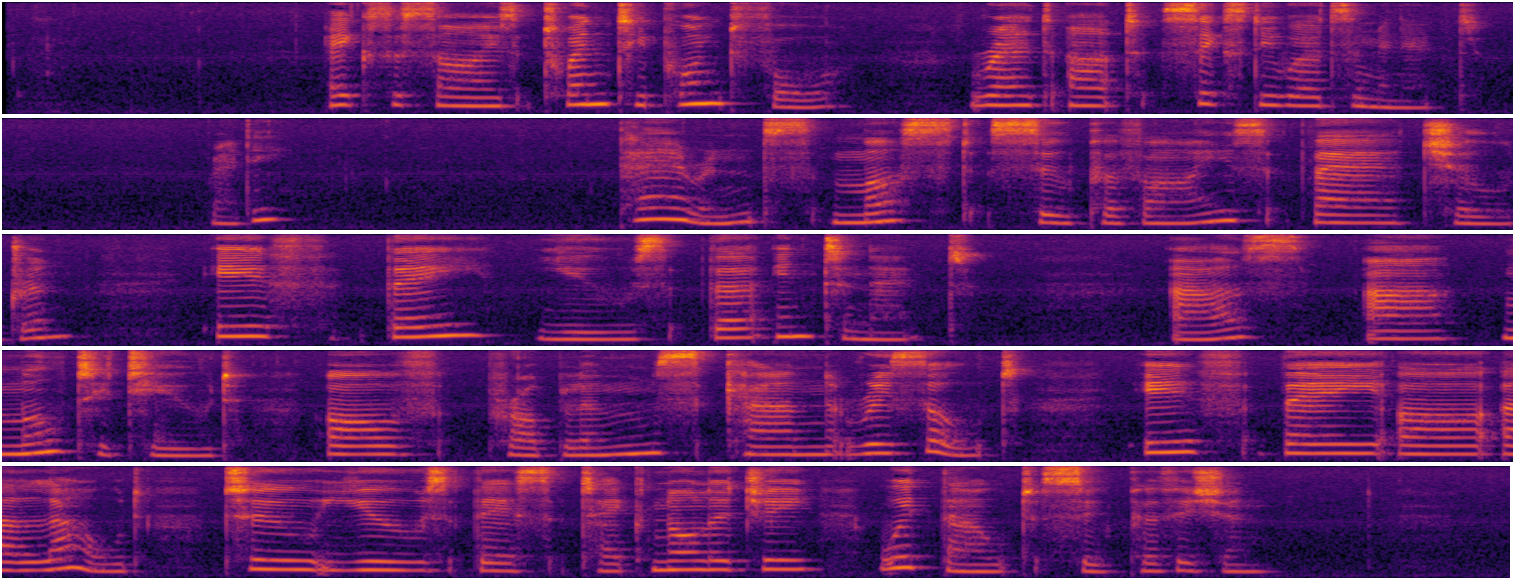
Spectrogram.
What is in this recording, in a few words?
60wpm; Teeline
